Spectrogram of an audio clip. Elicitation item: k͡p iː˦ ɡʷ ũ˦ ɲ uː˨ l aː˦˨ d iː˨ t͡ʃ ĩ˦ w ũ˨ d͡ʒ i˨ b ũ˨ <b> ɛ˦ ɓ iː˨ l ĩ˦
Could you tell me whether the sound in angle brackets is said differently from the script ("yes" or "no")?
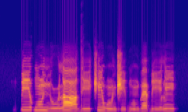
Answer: no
